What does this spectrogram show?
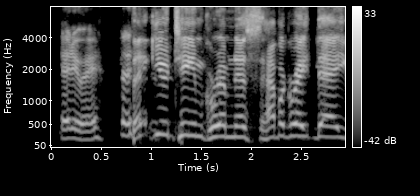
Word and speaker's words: Grimnes: this dad he's like think of it as like the grimness of the situation I'm like Dad that's not good don't say that no don't it's no like anyway thank you team grimness have a great day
